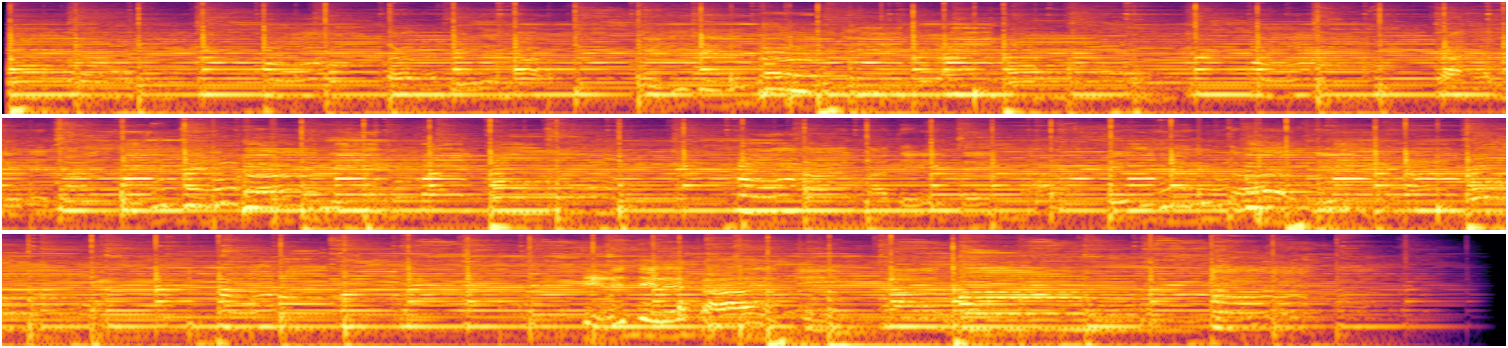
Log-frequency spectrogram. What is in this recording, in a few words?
TINTAL Rageshri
